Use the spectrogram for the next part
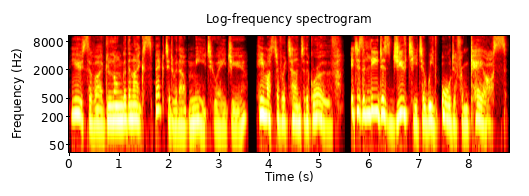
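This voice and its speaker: Game role: disciplined alien warrior woman, imperious and scornful, lowish rasping voice, formal clipped delivery. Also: lively intonation, moderate pace, hardly any pauses. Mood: stern, resolute. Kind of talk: video game character voice lines.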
